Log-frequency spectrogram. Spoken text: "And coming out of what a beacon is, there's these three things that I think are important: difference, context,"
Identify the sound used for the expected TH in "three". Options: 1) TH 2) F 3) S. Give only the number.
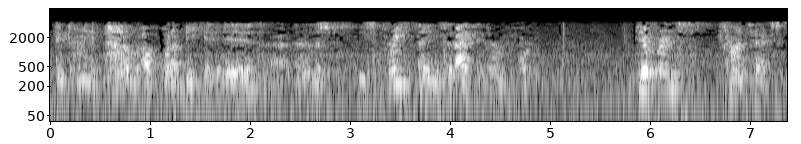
1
